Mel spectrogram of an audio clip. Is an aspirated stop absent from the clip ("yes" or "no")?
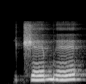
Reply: yes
